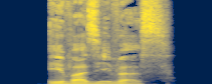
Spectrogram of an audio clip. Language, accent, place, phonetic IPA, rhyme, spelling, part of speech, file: German, Germany, Berlin, [ˌevaˈziːvəs], -iːvəs, evasives, adjective, De-evasives.ogg
- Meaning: strong/mixed nominative/accusative neuter singular of evasiv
